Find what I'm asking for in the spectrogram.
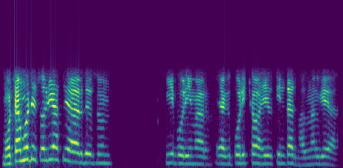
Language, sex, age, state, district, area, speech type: Assamese, male, 18-30, Assam, Barpeta, rural, conversation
